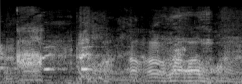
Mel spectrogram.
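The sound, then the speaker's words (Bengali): An angry dog snarls and growls after biting at a man's leg, head lowered and stamping; a few short, strained yelping and whining vocalizations come in uneven bursts, fairly loud, with no clear talk. “কুকুরটা মাথা নিচু করে পা আছড়াতে আছড়াতে রাগে গজরাচ্ছে”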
